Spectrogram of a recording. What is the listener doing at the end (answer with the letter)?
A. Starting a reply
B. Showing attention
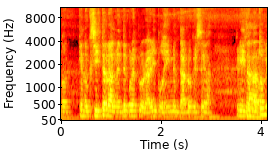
B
